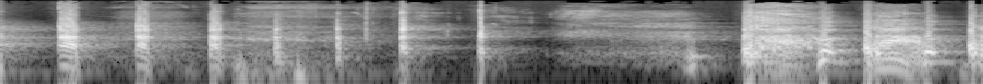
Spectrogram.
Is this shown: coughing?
yes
